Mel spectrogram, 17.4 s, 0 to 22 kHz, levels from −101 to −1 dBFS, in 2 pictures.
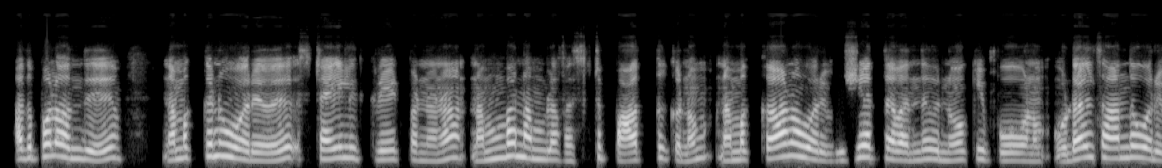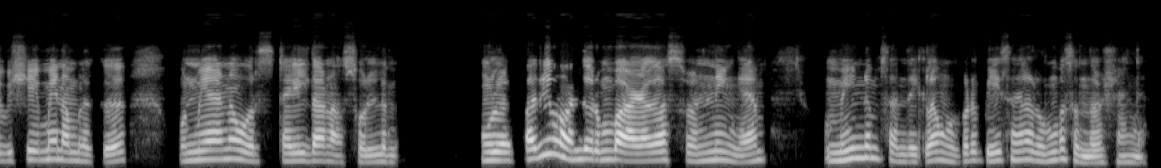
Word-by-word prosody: அதுபோல 275 +5 +3
வந்து 220 -5 0 0.5
நமக்குன்னு 255 +7 +1
ஒரு 195 -3 +2 0.3
ஸ்டைல் 245 +3 +1 0.2
கிரியேட் 210 0 -3
பண்ணோன்னா, 190 +3 -1 0.2
நம்ம 245 +10 +3
நம்மளை 215 -3 0
ஃபர்ஸ்ட்டு 185 +9 -9
பார்த்துக்கணும். 205 +2 0 0.2
நமக்கான 235 +8 +4 0.2
ஒரு 195 -4 -2
விஷயத்த 245 +2 +1
வந்து 200 +4 -3 0.2
நோக்கி 210 +3 -3
போகணும். 185 -2 -2
உடல் 260 +9 +4
சார்ந்த 250 +2 +4
ஒரு 200 -4 -3
விஷயமே 215 +2 -3
நம்மளுக்கு 175 -3 -3 0.5
உண்மையான 220 +3 +1
ஒரு 170 - -6
ஸ்டைல் 185 -1 -3
தான் 180 -2 +1
நான் 155 -2 -11
சொல்லும். 155 0 -5 0.7
உங்களோட 195 -1 +2
பதிவு 330 +8 +1
வந்து 220 +2 0
ரொம்ப 215 0 +3
அழகா 185 +3 +3 0.2
சொன்னீங்க. 180 -2 -5 0.7
மீண்டும் 245 +1 -1
சந்திக்கலாம். 175 +3 -3
உங்க 170 - -9
கூட 195 - -7
பேசுனது 205 -1 -3
ரொம்ப 200 +5 -4
சந்தோஷங்க. 145 +1 -5
205 Hz, 140 wpm, -24 LUFS, 185-230 Hz, 0.7 s, நமக்கான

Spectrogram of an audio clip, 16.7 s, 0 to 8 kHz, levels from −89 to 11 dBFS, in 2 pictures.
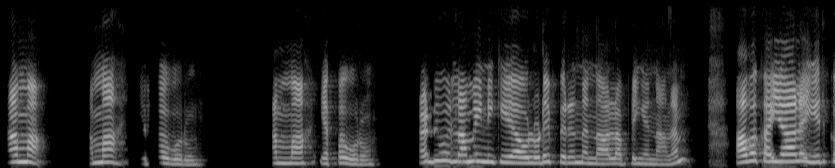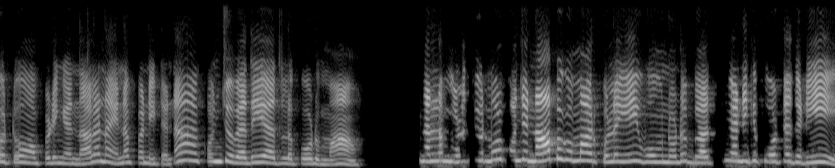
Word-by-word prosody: ஆமா. 320 0 +3 0.6
"அம்மா! 300 +2 +1 0.4
எப்ப 260 +3 -9
வரும்? 200 -2 -11 0.8
அம்மா! 255 0 -2 0.3
எப்ப 240 +3 -11
வரும்?" 210 -1 -11 0.5
அதுவும் 370 +5 -2
இல்லாம 325 +1 +2
இன்னக்கி 315 -2 -2
அவளோட 270 +2 -1
பிறந்த 275 -1 -4
நாள் 230 +1 -3
அப்பிடிங்கிறனால 225 -2 -9 0.7
அவ 315 - +5 0.2
கையால 335 0 +6 0.2
இருக்கட்டும் 315 -2 -5
அப்பிடிங்கிறனால 255 +1 -3
நான் 295 -6 +2
என்ன 285 +2 -3
பண்ணிட்டேன்னா, 250 - -2 0.2
"கொஞ்சம் 340 -2 0
விதைய 280 +2 +4
அதில 245 -2 -7
போடும்மா! 225 -2 -3 0.8
நல்லா 350 +2 +4
முளச்சு 335 +4 -5
வரும்போது, 395 +5 -2
கொஞ்சம் 390 -3 +3
ஞாபகமா 400 +1 +7
இருக்கும்ல 335 -2 -1
ஏய்! 360 0 +3
உன்னோட 305 +1 -3
பர்த்டே 275 +8 +1
அன்னக்கி 350 +1 +1
போட்டதுடி! 310 -2 +3
300 Hz, 130 wpm, -23 LUFS, 255-335 Hz, 0.8 s, ஞாபகமா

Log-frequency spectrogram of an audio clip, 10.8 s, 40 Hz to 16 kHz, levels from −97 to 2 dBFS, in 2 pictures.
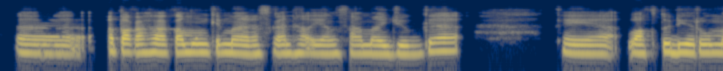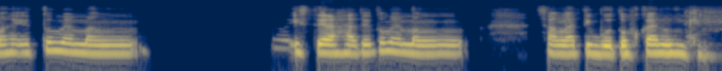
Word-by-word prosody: eee, 185 -2 -1 0.3
apakah, 205 -2 +3
Kakak, 195 -1 +3
mungkin 200 -1 0
merasakan 185 0 0
hal - - -2
yang 185 0 -2
sama 180 -1 -1
juga? 185 +6 0 0.7
Kayak 185 -3 -1
waktu 195 +1 +1
di 200 - +4
rumah 195 0 0
itu 195 +3 -4
memang 185 -4 0 1.2
Istirahat 190 -2 +2
itu 210 +4 -4
memang 180 -3 -1 0.5
sangat 180 -2 +1
dibutuhkan 175 +1 +3
mungkin 180 -2 0
185 Hz, 115 wpm, -23 LUFS, 180-195 Hz, 1.2 s, di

